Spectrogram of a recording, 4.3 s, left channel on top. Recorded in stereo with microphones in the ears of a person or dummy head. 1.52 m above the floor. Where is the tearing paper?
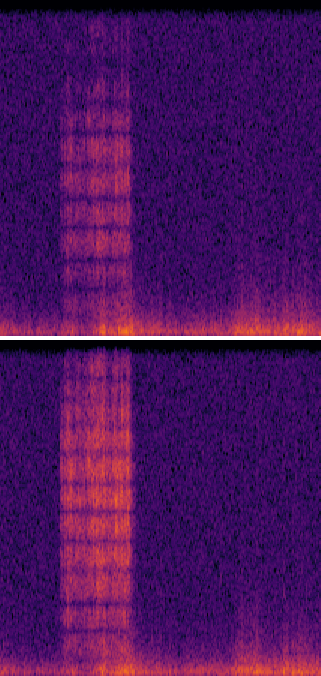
50° right (ahead or behind).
